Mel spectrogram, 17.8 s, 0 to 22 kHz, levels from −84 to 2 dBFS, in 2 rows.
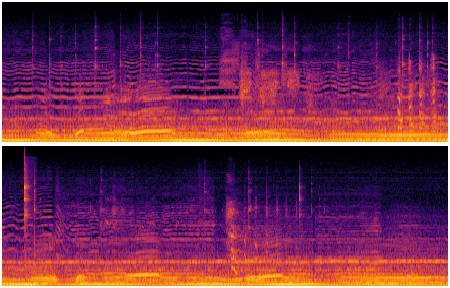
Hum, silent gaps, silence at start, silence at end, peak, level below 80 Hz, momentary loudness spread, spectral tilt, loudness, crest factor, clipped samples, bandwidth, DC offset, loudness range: none; none; 0 s; 0 s; 0 dBFS; -16 dBFS; 5 LU; -6.5 dB/octave; -15 LUFS; 12 dB; under 0.1%; 9.2 kHz; under 0.1%; 2 LU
